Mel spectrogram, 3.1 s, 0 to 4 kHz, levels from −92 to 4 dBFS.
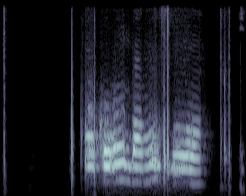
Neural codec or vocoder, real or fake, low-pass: codec, 24 kHz, 0.9 kbps, WavTokenizer, medium music audio release; fake; 3.6 kHz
